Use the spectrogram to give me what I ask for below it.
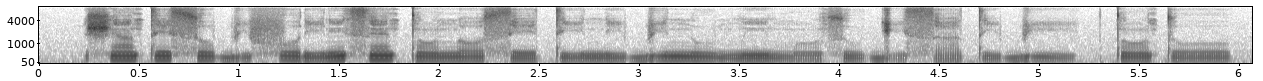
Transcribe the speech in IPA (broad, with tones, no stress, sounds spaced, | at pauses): ʃ ã˦ t e˦ s o˦˨ b i˨˦ f o˦˨ ɾ i˧ ɾ ĩ˦ s ɛ̃˦ t ɔ̃˦ n ɔ˦ s e˧ t i˧ n i˧ b i˦ n u˦˨ m ĩ˧ m ɔ̃˨ s u˧ ɡ i˨ s a˨ t i˨˦ b i˦˨ | t ɔ̃˧ t o˧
